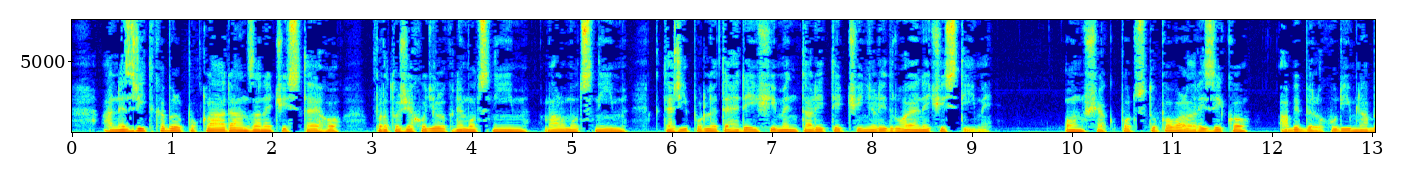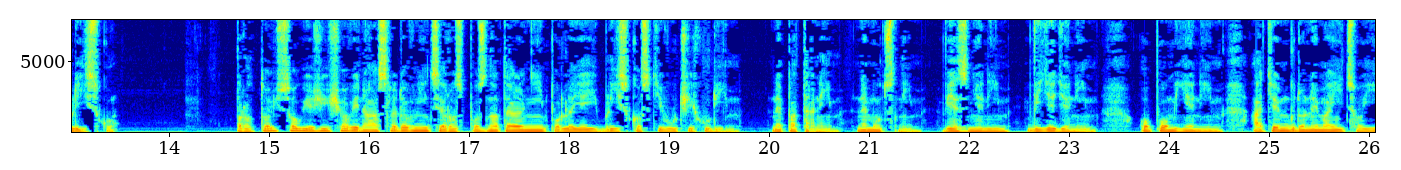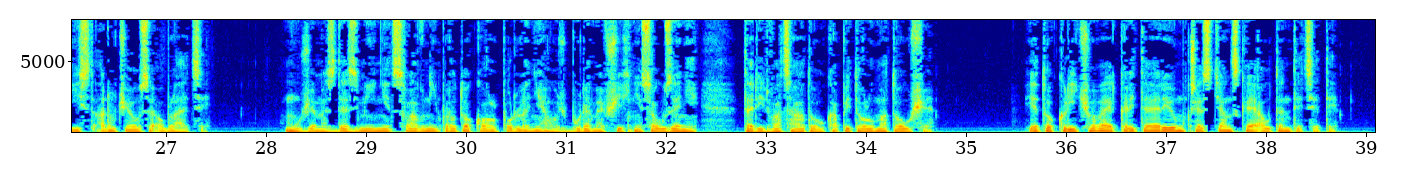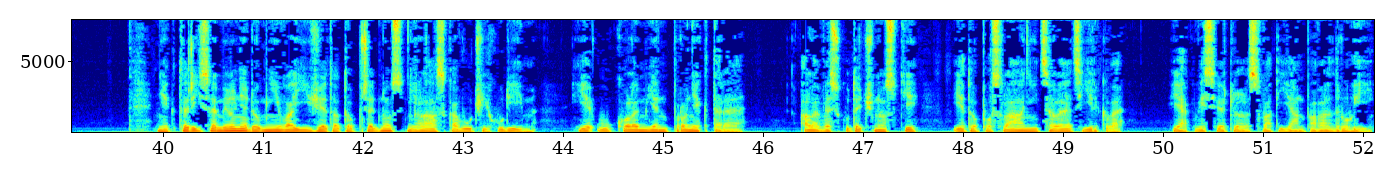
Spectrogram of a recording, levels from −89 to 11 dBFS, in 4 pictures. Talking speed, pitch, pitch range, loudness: 115 wpm, 100 Hz, 95-110 Hz, -16 LUFS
